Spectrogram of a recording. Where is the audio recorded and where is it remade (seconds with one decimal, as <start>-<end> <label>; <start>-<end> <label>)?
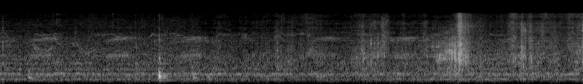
0.0-2.0 recorded; 2.0-4.5 remade; 4.5-5.1 recorded; 5.1-5.8 remade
